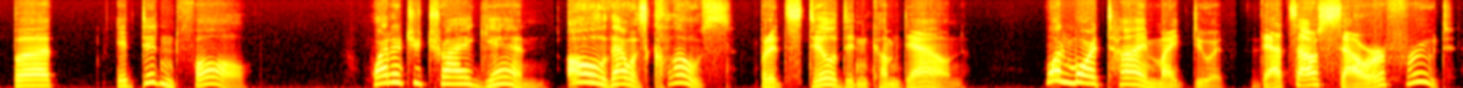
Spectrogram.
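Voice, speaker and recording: A man voicing a big, friendly male bear in a children's game, who speaks slowly and coaxingly to a young child. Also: fairly high pitch, no room sound, studio quality. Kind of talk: educational game voice clips.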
